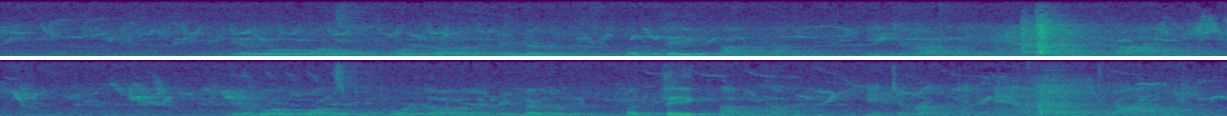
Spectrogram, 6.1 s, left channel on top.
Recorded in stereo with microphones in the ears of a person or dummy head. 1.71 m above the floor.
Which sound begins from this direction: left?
Tearing paper, at 5.1 s.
